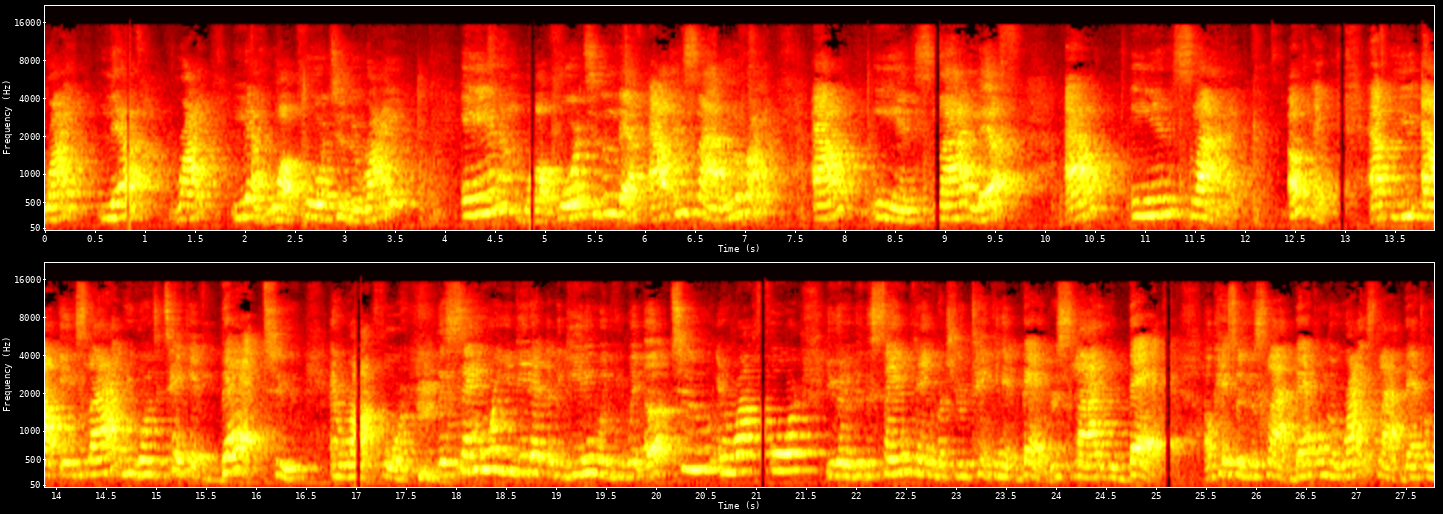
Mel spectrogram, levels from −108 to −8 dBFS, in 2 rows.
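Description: At 0.82 s, then 4.85, 8.90, 12.95, 17.00, 21.05 and 25.09 s, a gap at a join of encoded pieces cuts the sound: about 27 ms first, then 49 ms each, every 4 s. Untrimmed encoder delay and end padding leave abrupt silences with smeared edges before the sound resumes.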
